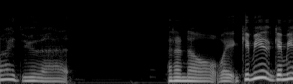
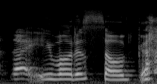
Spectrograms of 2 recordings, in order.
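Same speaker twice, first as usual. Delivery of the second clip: higher, amused voice breaking into laughter; laughing; 4 semitones higher than usual. Real, not acted. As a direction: say it while starting to crack up. Cracking up at an emote.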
